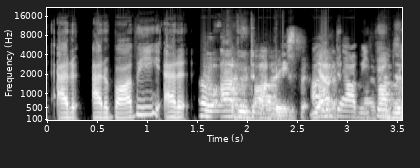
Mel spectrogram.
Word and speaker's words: Abu Dhabi: Abu Dhabi.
